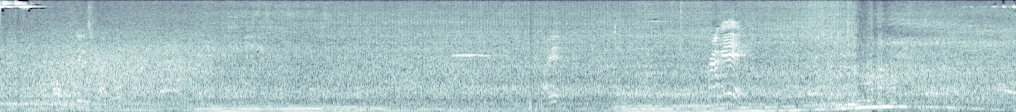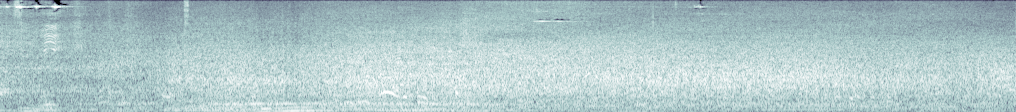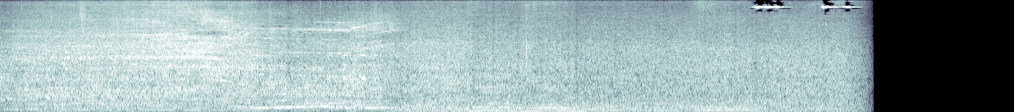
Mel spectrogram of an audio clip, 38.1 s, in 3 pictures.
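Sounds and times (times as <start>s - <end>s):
street traffic: 0.0s - 36.3s
scooter passing: 25.5s - 32.0s.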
